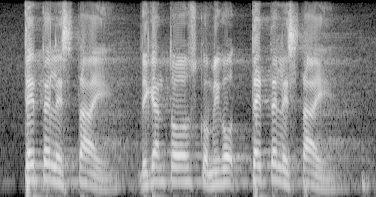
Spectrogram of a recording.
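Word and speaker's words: τετέλεσται: consumado es en el en el griego se pronuncia tetel Style digan todos conmigo o sea Jesús en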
